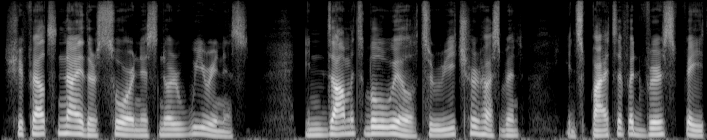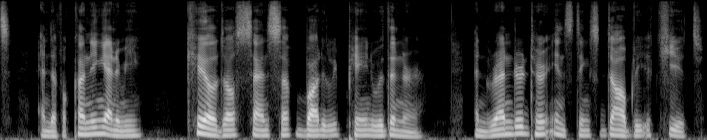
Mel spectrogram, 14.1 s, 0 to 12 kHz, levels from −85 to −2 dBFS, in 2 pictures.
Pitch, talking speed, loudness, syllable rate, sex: 135 Hz, 155 wpm, -22 LUFS, 5.3 syllables/s, male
